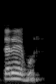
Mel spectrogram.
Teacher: obligatoriamente sí acá tenemos la palabra trébol tenemos dos sílabas tres la mayor fuerza de voz se encuentra en la penúltima sílaba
